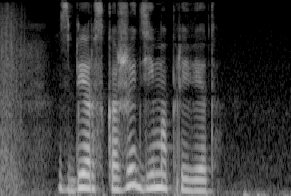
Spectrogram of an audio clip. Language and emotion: Russian, neutral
